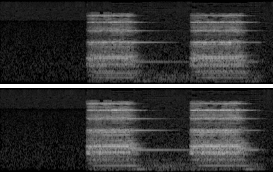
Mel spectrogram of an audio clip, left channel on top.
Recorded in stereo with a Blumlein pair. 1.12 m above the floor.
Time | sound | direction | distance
0.9 | a doorbell | 60° right | 7 m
